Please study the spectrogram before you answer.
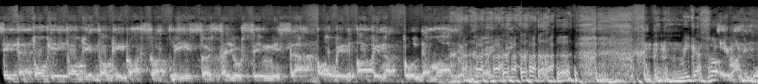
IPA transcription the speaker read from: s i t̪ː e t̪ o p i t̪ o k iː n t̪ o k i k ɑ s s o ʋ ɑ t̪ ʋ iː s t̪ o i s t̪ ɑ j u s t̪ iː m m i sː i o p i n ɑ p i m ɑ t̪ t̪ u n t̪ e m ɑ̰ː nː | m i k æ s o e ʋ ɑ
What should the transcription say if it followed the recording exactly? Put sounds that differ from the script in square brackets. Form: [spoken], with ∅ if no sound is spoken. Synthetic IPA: s i t̪ː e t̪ o [k] i t̪ o k [i] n t̪ o k i k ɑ s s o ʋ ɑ t̪ ʋ iː s t̪ o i s t̪ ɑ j u s t̪ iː m m i sː [æ] o p i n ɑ p i [n] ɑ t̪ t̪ u n t̪ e m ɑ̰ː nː | m i k æ s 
